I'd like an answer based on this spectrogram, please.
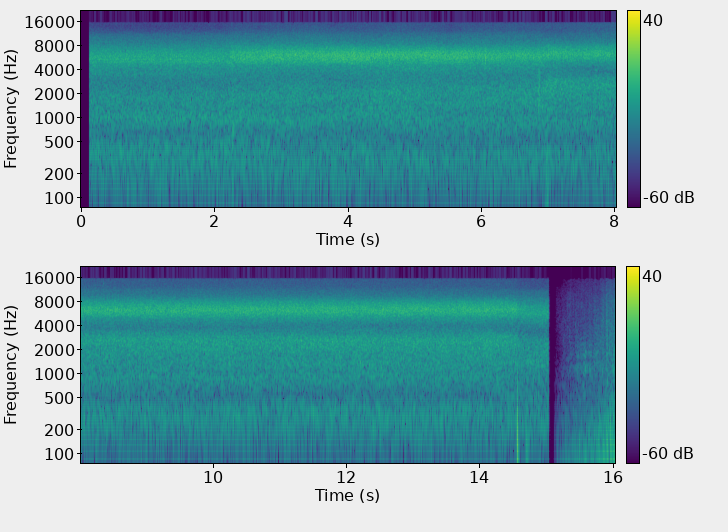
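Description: Water pouring over a weir spillway and churning below it: a steady rushing noise. Near the end there is a sharp click, the water sound cuts off abruptly, and a low whoosh starts swelling up.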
